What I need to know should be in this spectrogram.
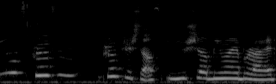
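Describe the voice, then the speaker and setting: A woman puts on a character voice at a high pitch and a moderate pace. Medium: read story. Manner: menacing.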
